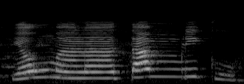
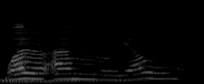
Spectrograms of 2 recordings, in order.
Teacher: Yauma la tamliku mim mati bertemu dengan huruf lam. Mim matinya dibaca jelas, izhar syafawi. Wal amru juga mim mati bertemu dengan huruf ro.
